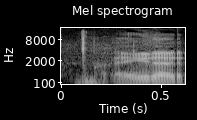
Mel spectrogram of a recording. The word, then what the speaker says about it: Ada: And I'm I believe you pronounce it Ada Oklahoma. Yes, Ada sir.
